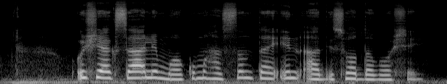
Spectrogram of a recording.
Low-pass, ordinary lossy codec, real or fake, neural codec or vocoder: none; none; fake; vocoder, 44.1 kHz, 128 mel bands every 256 samples, BigVGAN v2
